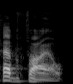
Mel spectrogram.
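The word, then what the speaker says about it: hebephile: an ebo hepa file jimmy the word's pronounced heavy file all right which by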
